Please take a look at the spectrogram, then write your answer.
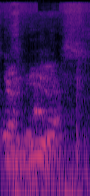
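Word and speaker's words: Kandijas: Candias.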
